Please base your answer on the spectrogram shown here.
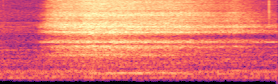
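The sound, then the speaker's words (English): A single deep breath is drawn during a quiet devotional moment, a soft, airy hiss that swells quickly and then slowly fades, heard alone without talk. “Breathe to focus our minds on Jesus.”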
